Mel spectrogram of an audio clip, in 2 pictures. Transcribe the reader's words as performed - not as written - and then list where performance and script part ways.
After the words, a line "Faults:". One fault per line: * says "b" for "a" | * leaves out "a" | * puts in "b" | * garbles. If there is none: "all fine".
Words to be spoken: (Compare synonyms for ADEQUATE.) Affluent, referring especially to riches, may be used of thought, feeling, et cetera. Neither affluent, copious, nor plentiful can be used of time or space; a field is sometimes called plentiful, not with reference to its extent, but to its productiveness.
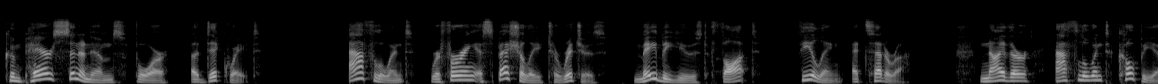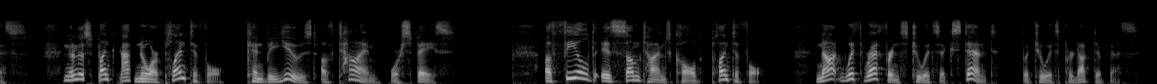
(Compare synonyms for ADEQUATE.) Affluent, referring especially to riches, may be used thought, feeling, et cetera. Neither affluent, copious, [garbled] nor plentiful can be used of time or space; a field is sometimes called plentiful, not with reference to its extent, but to its productiveness.
Faults:
* leaves out "of"
* garbles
